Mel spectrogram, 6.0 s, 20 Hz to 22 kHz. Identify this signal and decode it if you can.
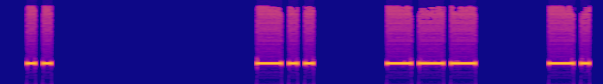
Morse code, heard as a keyed tone, about 15 wpm, spaced as for 8 wpm, 1000 Hz. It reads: I DON
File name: qotdfiles / 8wpm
